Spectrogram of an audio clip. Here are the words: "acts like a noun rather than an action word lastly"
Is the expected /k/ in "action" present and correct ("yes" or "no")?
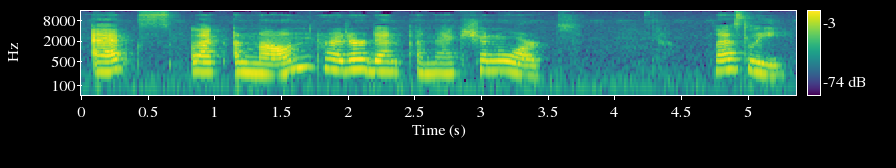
yes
